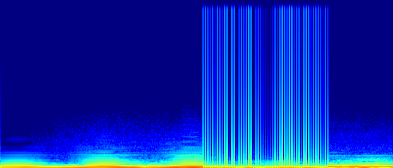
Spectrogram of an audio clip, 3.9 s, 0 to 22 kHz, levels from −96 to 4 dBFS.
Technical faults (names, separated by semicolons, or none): interleaved audio read as planar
